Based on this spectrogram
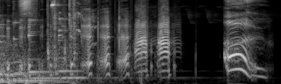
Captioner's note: giggling; quacks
